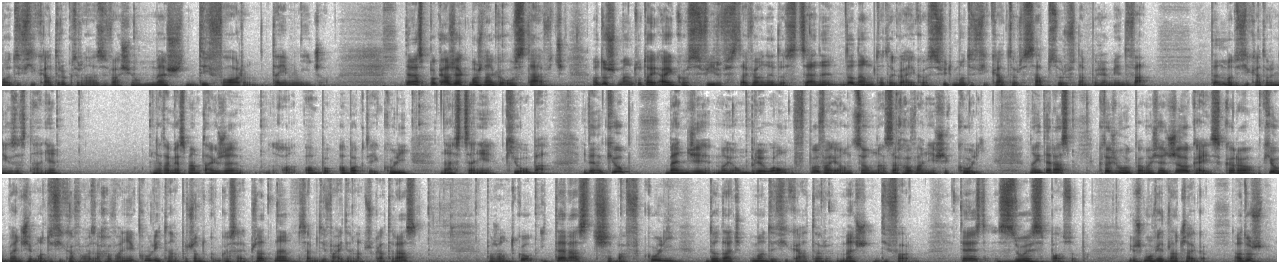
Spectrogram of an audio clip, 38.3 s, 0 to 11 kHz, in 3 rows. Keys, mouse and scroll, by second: 0.6-2.4 middle drag, 4.9 right click, 8.0 click, 9.2 ctrl+2, 12.5-16.4 middle drag, 16.8 right click, 18.4-20.3 middle drag, 21.6 right click, 22.7-24.8 middle drag, 25.3 right click, 26.8 Tab, 29.0-32.0 middle drag, 29.8 Tab, 31.7 click, 31.7 right click, 33.2-35.6 drag, 33.2 middle click.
